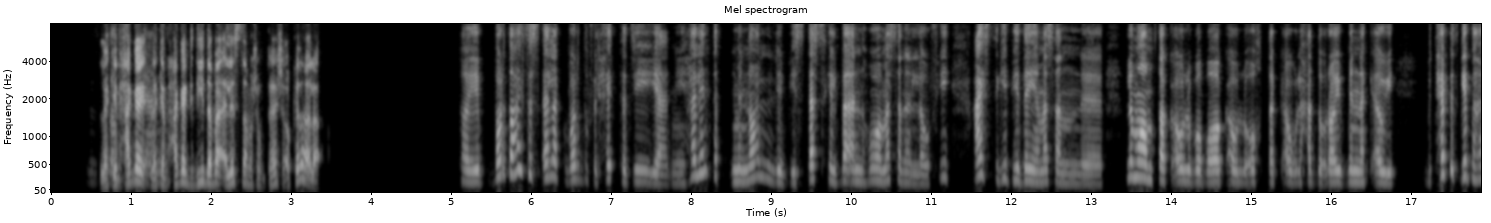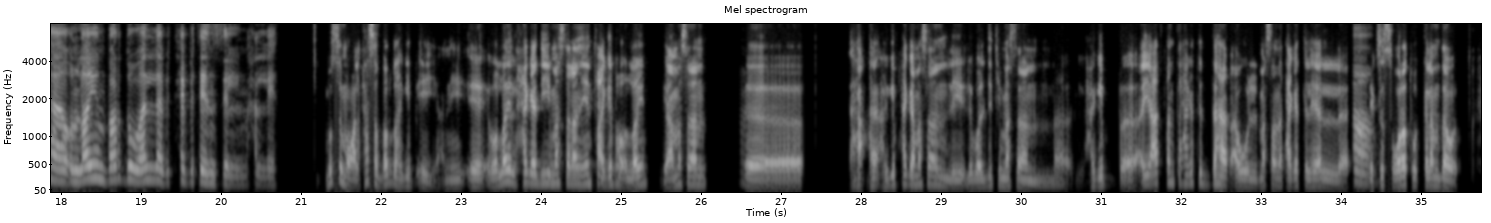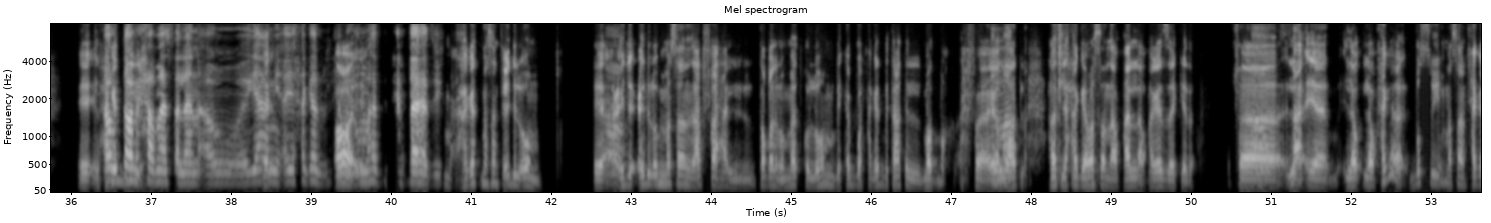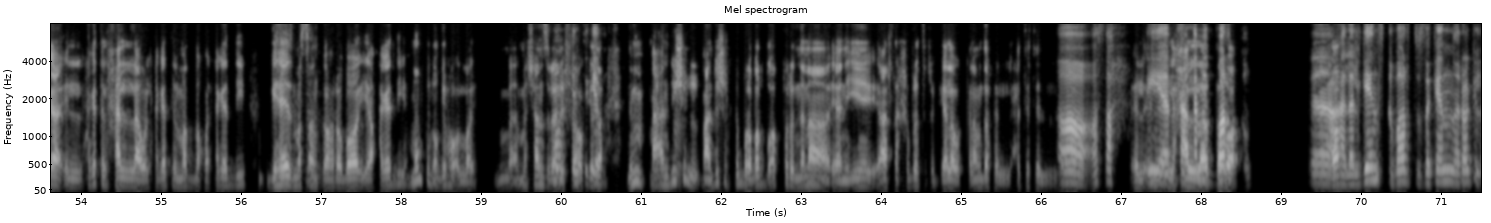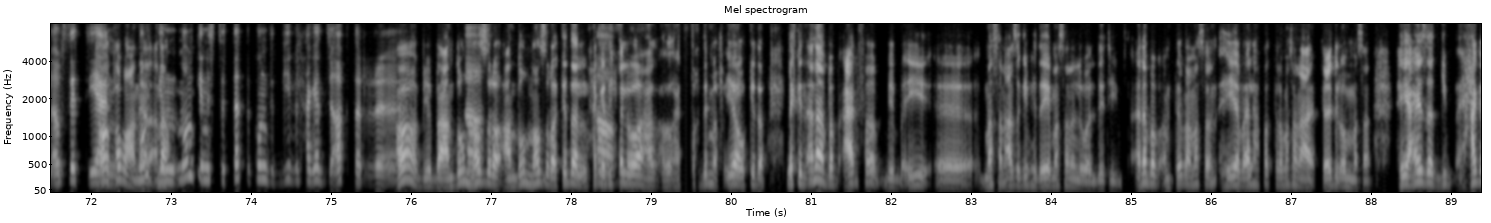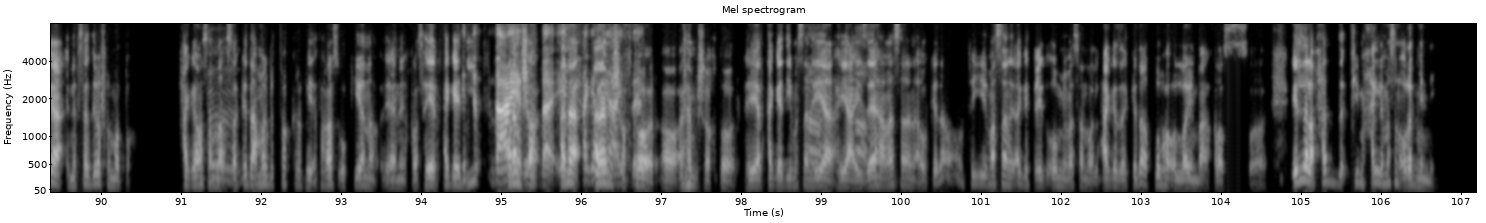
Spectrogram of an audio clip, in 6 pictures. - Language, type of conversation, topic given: Arabic, podcast, بتحب تشتري أونلاين ولا تفضل تروح المحل، وليه؟
- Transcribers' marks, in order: in English: "أونلاين"; tapping; in English: "أونلاين"; unintelligible speech; tsk; laugh; other background noise; in English: "أونلاين"; in English: "أونلاين"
